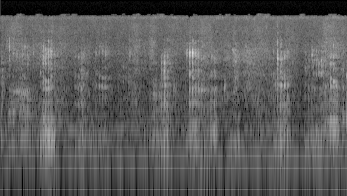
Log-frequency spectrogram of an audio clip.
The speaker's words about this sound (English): who want to see pigs happily rooting around in the hay rather than stuck in concrete cages.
